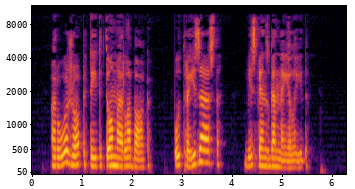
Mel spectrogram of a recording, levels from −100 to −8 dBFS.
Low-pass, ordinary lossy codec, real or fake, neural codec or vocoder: 9.9 kHz; AAC, 32 kbps; real; none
